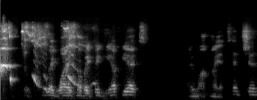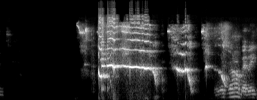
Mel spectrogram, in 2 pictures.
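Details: Cane Corso, the Italian Mastiff, at a kennel an hour west of Nashville, Tennessee: a sharp, high whining yelp with rising and falling tones near the end, after and between stretches of human talking.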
